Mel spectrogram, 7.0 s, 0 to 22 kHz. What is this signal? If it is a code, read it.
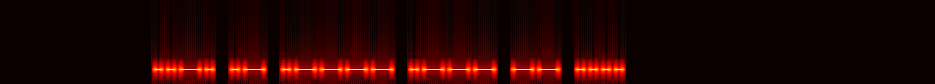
Morse code, heard as a keyed tone, about 25 wpm, 700 Hz. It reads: FA1JMH
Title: DXCC-100 Call Signs - 6 Characters - 25wpm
